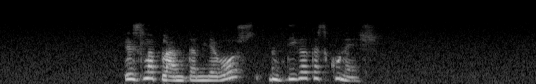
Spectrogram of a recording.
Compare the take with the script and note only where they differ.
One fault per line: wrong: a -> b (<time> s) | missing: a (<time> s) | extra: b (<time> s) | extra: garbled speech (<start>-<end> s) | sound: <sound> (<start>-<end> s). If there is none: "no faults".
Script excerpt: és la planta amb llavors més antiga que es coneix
missing: més (2.5 s)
